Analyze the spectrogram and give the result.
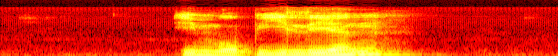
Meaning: plural of Immobilie
- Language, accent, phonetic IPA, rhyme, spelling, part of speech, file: German, Austria, [ɪmoˈbiːli̯ən], -iːli̯ən, Immobilien, noun, De-at-Immobilien.ogg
